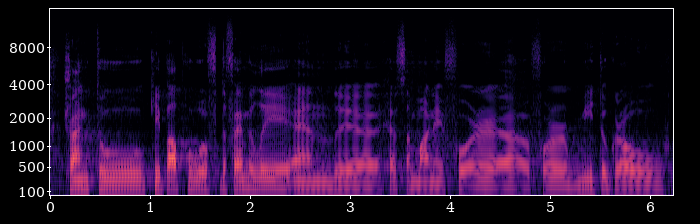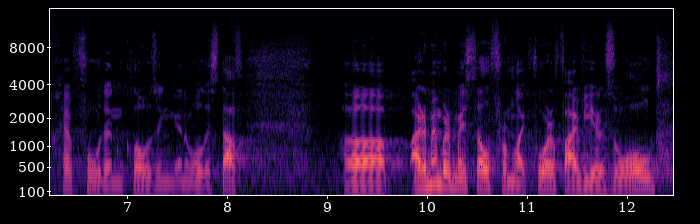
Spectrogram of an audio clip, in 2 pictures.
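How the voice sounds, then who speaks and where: A man talks at a fairly slow pace with a Russian accent. His pitch sits in the medium range. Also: ordinary pitch variation, hardly any pauses. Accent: Russian-sounding. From Moldova. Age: 30s. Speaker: podcast host. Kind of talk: personal life story monologue. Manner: hesitant, many filler uhs.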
